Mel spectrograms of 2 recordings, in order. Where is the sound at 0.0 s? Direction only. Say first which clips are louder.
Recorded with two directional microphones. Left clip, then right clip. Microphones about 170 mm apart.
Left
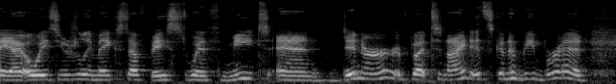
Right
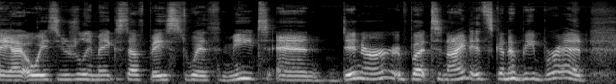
Right 8 dB; 35° right (ahead or behind).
